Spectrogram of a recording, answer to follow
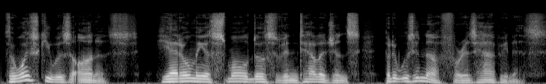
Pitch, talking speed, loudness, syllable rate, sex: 110 Hz, 200 wpm, -17 LUFS, 5.8 syllables/s, male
